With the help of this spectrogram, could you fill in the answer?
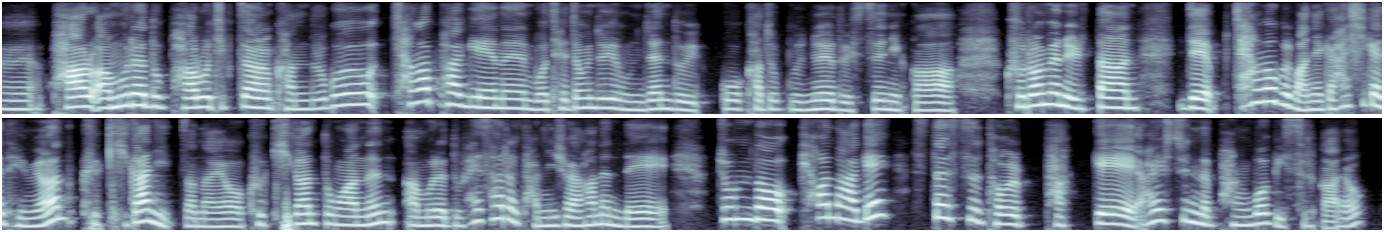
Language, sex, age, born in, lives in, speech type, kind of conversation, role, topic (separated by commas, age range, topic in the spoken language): Korean, female, 25-29, South Korea, Germany, conversation, advice, advisor, 일과 가치관이 맞지 않아 진로 전환을 고민하는 상황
